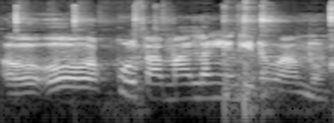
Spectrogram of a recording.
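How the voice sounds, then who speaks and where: A woman's voice: medium pitch, expressive, normal speed, natural voice. A woman playing a doting middle-aged aunt in a radio drama, speaking with a Filipino accent. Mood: supportive. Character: doting, generous aunt who readily helps. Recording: very noisy radio playback.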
